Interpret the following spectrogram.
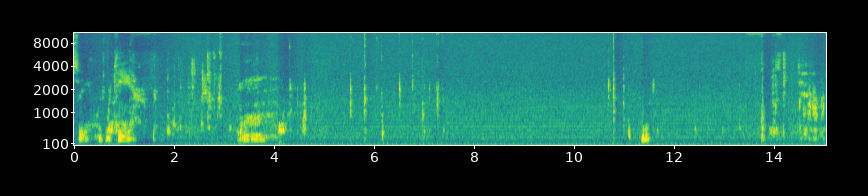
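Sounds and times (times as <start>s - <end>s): electrical hum: 0.0s - 15.0s.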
